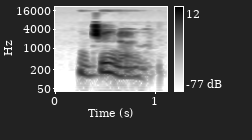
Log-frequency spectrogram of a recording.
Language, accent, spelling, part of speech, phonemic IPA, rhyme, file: English, Southern England, Juneau, proper noun, /ˈd͡ʒuːnəʊ/, -uːnəʊ, LL-Q1860 (eng)-Juneau.wav
- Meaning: 1. A surname from French 2. A placename: The capital city of Alaska, United States 3. A placename: A city, the county seat of Dodge County, Wisconsin, United States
